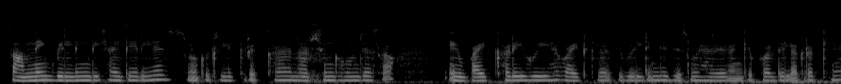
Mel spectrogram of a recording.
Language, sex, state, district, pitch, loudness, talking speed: Hindi, female, Uttar Pradesh, Jyotiba Phule Nagar, 180 Hz, -41 LUFS, 235 wpm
